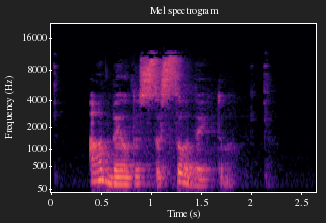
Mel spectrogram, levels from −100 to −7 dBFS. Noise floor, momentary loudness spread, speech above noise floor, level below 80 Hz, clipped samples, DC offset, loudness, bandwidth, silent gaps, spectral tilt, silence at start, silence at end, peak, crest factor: -72 dBFS; 20 LU; 34 dB; -78 dBFS; under 0.1%; under 0.1%; -36 LUFS; 12.5 kHz; none; -3.5 dB/octave; 0.4 s; 0.5 s; -22 dBFS; 18 dB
